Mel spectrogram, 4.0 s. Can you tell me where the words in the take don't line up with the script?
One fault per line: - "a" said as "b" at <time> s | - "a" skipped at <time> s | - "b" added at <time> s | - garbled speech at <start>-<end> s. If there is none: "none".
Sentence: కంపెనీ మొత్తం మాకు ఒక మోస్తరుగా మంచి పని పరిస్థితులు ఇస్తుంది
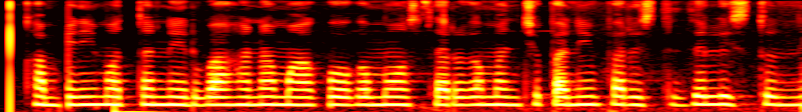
- "నిర్వహణ" added at 0.8 s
